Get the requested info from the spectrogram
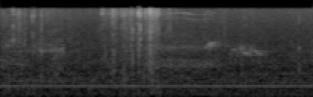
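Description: A steady faint hum, with a few quiet clicks about a second in and a faint wavering chirp near the end.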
